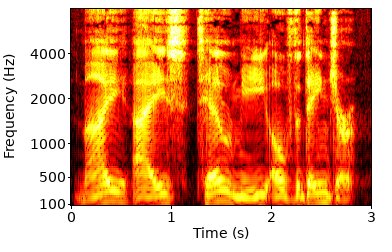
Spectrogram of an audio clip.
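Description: A man's voice: mid-range voice, voice pushed up. A man voicing a stern, stubborn young male barbarian warrior in an audiobook, speaking bluntly and evenly. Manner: measured, blunt, even. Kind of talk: audiobook character voice.

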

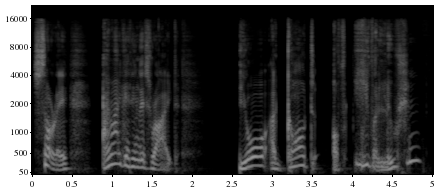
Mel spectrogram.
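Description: Guy doing a polite nerdy young wizard, careful words, lively delivery. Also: high-pitched, measured pace, vocal fry, slightly rough, no echo, clean studio sound, pitched above the performer's own voice, heavily acted. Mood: earnest. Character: earnest young male wizard, pedantic.

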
